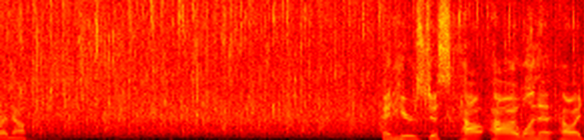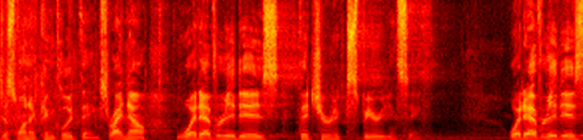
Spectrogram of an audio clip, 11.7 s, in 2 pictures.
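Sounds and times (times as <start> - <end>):
speech: 0.0 - 0.4, 3.8 - 10.2, 10.9 - 11.6
crowd applauding: 0.0 - 7.4.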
